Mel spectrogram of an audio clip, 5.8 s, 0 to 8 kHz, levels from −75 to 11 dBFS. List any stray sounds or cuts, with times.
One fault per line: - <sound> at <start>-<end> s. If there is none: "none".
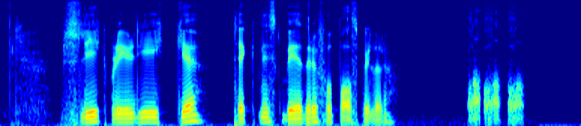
- laugh at 4.7-5.2 s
